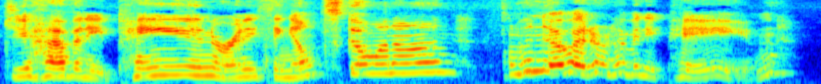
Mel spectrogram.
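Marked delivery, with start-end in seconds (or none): 2.5-4.0 put-on higher valley girl voice, very slow at the end; airy teen patient describing her racing heart; ditzy teen girl. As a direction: drag out the words so fast.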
